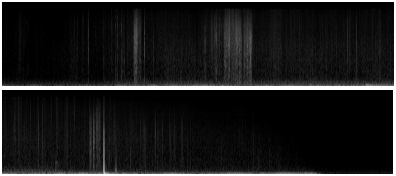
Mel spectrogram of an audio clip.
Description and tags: Record needle (stylus) runs off the end of the record (LP); rumbles and clicks. Stereo.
